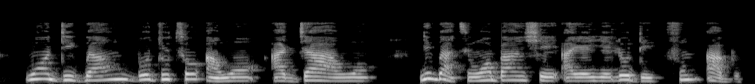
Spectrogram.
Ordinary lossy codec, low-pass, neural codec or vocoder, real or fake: none; 7.2 kHz; none; real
